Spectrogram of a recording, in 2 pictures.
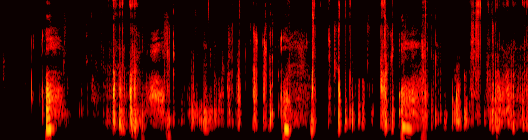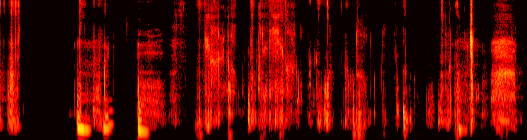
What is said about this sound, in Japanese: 唇をペロペロ舐められるの気持ちいい？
